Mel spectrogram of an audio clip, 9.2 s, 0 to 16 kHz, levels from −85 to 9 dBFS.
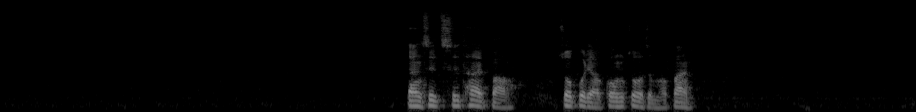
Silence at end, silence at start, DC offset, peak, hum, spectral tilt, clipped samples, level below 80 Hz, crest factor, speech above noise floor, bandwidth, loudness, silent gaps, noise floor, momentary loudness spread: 2.25 s; 4.1 s; under 0.1%; -26 dBFS; none; -6.5 dB/octave; under 0.1%; -76 dBFS; 22 dB; 37 dB; 11.5 kHz; -43 LUFS; none; -79 dBFS; 6 LU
